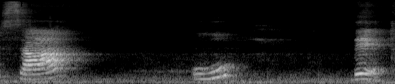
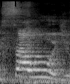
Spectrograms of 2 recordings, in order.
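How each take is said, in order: First: "Sa... u... d", each syllable alone with long pauses. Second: Said in the usual way. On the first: Shown as a demonstration. Teacher dividing saúde for students, syllable by syllable. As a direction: break "Sa, u, d" into three separate beats. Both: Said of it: "vamos separar a sílaba de saúde".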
